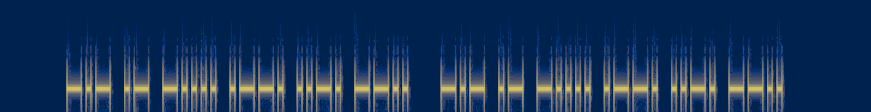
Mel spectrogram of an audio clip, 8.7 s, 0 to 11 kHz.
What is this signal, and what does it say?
Morse code, heard as a keyed tone, about 25 wpm, 700 Hz. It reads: KA6PFZ KA6PFZ
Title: USA Call Signs Repeated 2x 25wpm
